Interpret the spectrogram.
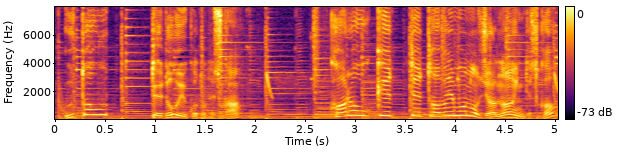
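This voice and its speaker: A man's voice: high voice, huge pitch swings, quick pace, over music. A man acting in a radio drama as a proud, naive, hot-headed alien investigator, speaking in an earnest, melodramatic way. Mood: puzzled.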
